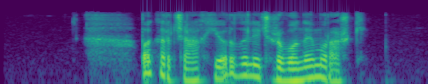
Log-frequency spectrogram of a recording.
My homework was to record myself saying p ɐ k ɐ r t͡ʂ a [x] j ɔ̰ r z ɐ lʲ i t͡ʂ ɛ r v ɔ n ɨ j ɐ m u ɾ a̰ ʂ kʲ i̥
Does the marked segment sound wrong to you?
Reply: no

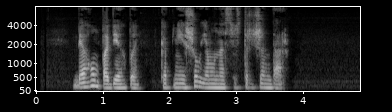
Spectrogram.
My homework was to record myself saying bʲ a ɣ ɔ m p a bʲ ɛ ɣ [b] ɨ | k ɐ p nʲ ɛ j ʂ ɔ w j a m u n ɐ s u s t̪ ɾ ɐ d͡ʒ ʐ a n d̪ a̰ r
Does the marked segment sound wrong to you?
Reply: no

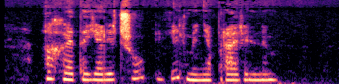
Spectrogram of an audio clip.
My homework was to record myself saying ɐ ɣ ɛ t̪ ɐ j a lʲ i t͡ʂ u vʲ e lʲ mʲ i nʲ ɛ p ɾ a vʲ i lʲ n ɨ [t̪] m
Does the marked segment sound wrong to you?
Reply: yes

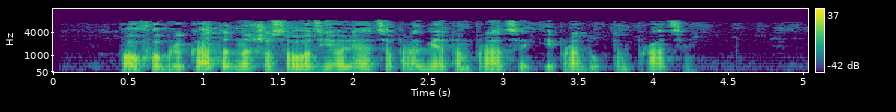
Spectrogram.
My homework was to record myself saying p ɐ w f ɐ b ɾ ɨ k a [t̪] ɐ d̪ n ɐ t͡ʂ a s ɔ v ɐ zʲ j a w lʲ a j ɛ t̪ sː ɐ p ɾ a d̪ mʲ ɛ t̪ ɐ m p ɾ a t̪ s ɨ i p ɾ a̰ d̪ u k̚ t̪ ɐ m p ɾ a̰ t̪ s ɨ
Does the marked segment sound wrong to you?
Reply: no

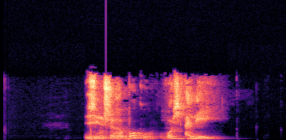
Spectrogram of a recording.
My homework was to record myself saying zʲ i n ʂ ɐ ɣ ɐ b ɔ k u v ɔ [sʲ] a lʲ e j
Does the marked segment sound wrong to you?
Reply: no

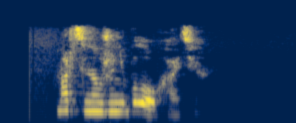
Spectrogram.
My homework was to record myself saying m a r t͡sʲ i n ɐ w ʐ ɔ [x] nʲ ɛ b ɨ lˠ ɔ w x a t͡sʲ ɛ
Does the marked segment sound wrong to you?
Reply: yes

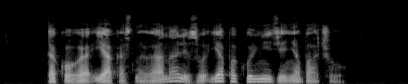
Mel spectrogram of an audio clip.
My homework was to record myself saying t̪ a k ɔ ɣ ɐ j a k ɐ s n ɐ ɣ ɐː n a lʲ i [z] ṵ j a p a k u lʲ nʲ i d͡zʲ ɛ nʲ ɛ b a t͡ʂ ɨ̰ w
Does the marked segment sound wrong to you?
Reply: no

